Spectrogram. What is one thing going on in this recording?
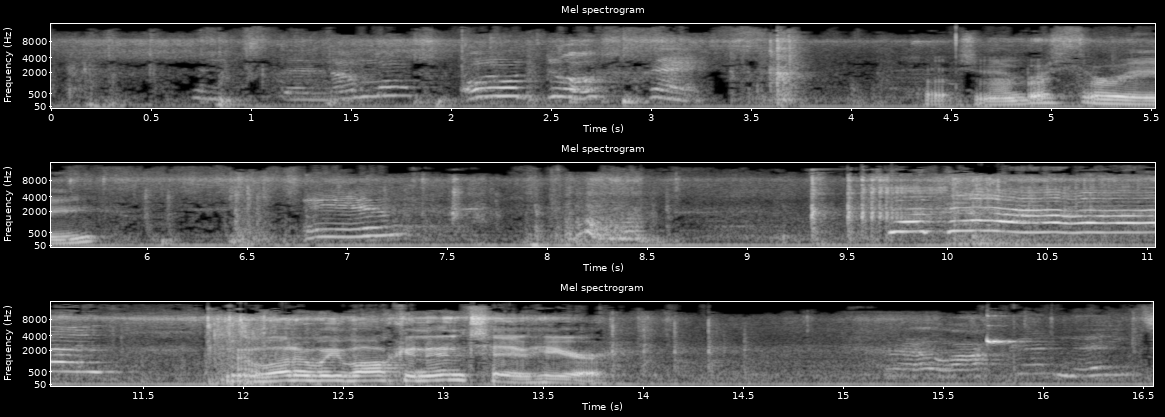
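A young boy talks and squeals excitedly, close by.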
